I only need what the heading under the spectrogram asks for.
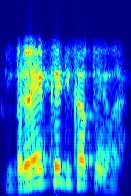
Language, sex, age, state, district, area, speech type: Sindhi, male, 45-60, Gujarat, Junagadh, rural, conversation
